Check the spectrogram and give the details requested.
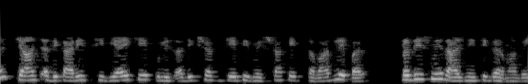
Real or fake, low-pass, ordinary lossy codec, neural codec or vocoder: real; 3.6 kHz; none; none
